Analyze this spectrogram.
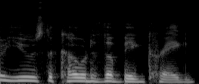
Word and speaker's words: Craig: Or you could also use the code the big Craig D. That is the big Craig D or Craig, but it's C R A I G. So he pronounces it Craig.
